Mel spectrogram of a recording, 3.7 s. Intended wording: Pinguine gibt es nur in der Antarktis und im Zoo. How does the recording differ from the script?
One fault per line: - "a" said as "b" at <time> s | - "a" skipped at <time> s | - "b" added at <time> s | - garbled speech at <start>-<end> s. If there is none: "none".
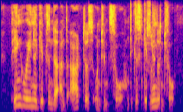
- "es nur" skipped at 1.0 s
- garbled speech at 2.5-3.5 s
